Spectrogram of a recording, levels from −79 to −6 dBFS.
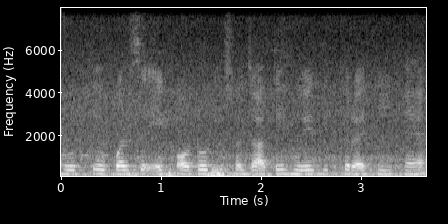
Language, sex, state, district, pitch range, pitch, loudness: Hindi, female, Bihar, Samastipur, 185-200 Hz, 190 Hz, -17 LUFS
